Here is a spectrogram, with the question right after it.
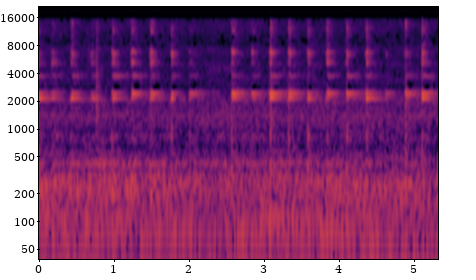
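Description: A hollow white and red glazed ceramic skull-shaped mug is held and tapped with fingernails in a quick, uneven rhythm. Each light click rings with a clear bright tone around 2.4 kHz over a steady low rumble in the background.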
